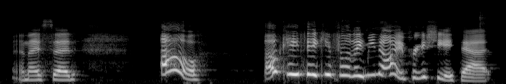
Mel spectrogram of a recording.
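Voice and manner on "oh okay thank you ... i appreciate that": phony, very high, raised customer-service voice. Retelling a reply to someone's warning about the men's room, in a bullshit customer service voice. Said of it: "in my like bullshit customer service voice".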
